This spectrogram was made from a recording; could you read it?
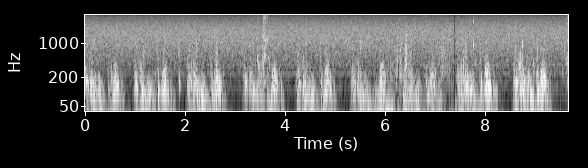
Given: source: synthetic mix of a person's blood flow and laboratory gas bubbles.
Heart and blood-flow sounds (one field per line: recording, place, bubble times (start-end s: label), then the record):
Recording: Doppler ultrasound of blood flow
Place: precordium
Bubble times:
0.50-0.68 s: bubbles
1.86-1.94 s: bubbles
2.09-2.25 s: bubbles
3.33-3.71 s: bubbles
7.71-7.81 s: bubbles
9.52-9.67 s: bubbles
From the record:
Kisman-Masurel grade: 122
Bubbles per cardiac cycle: 1 to 2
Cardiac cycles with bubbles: 10 to 50%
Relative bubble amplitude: moderate (0.250 to 0.450)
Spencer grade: 2 (many but less than half of the cardiac periods contain bubble signals, singularly or in groups)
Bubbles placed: only in the low amplitude regions of the cardiac cycle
